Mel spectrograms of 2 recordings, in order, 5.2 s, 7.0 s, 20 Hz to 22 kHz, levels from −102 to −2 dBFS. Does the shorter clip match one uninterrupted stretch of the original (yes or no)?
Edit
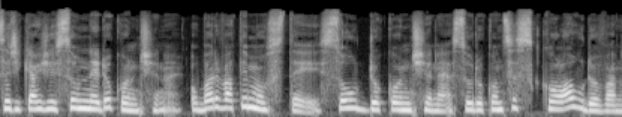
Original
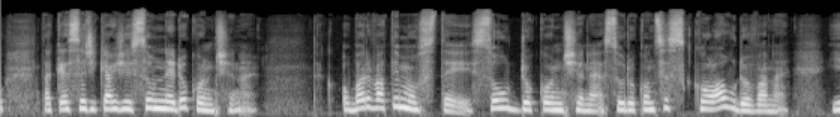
no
